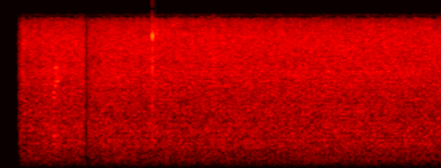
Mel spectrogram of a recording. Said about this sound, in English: Oh, there it is now, the static. Yeah. Yeah, you're gone. Is there anything you can do to stop all that noisy stuff?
